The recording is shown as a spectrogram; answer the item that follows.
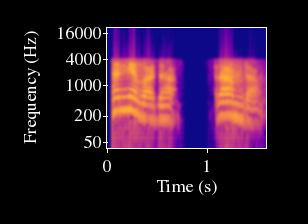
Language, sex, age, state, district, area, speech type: Sanskrit, female, 30-45, Karnataka, Hassan, urban, conversation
